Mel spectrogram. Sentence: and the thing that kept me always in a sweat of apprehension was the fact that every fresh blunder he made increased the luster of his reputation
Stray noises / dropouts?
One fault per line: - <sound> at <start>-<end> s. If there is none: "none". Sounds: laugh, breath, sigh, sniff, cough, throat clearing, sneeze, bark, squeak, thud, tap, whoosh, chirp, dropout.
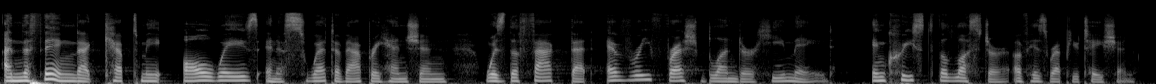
none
